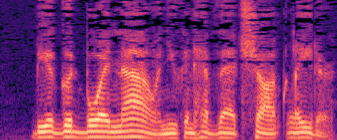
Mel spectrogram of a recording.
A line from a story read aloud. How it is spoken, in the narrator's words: He murmured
